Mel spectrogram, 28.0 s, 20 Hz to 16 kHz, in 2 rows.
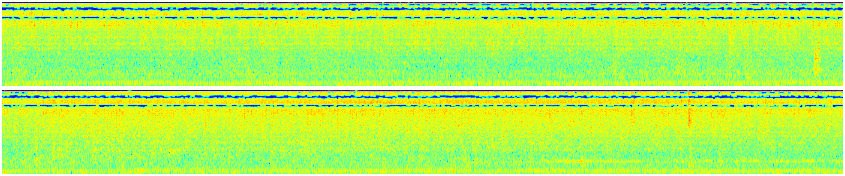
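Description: Dexter T900 front-loading washer tumbling a wet load: a steady low motor hum with water and laundry swishing in the drum. A faint whine rises slightly near the end.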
